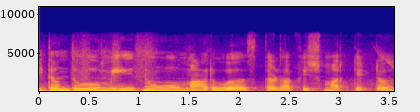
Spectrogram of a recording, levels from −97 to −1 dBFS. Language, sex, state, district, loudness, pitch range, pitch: Kannada, female, Karnataka, Dakshina Kannada, -16 LUFS, 175-215 Hz, 195 Hz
